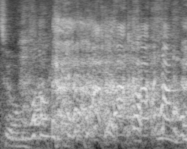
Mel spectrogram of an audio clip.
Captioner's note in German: lachen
